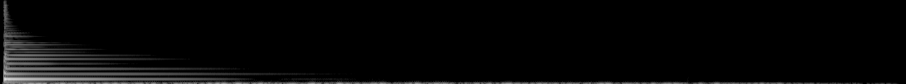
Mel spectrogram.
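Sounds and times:
loud guitar note on the B string: 0.0 - 4.6.

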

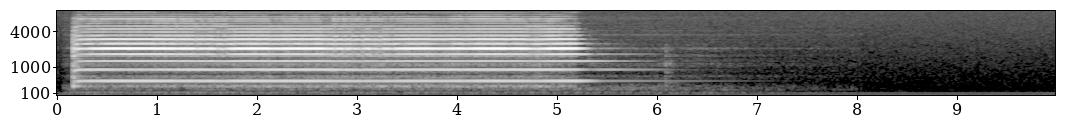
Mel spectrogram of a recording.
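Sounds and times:
violin arco on A string: 0.0 - 5.8.

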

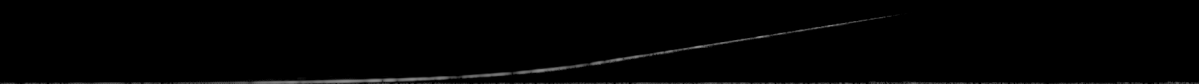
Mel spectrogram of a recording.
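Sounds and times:
exponential sine sweep from 10 Hz to 24 kHz: 2.1 - 9.7.

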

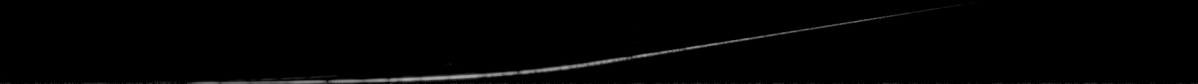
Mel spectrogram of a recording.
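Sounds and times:
exponential sine sweep from 10 Hz to 24 kHz: 2.0 - 9.7.

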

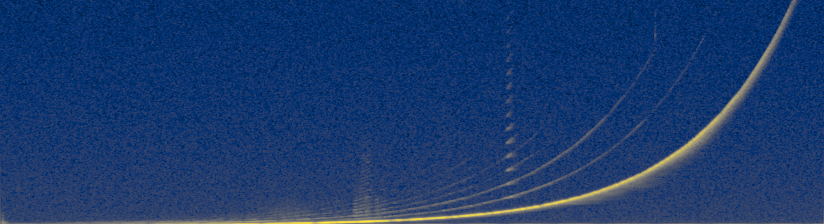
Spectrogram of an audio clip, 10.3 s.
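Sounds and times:
exponential sine sweep from 10 Hz to 24 kHz: 2.0 - 9.6.

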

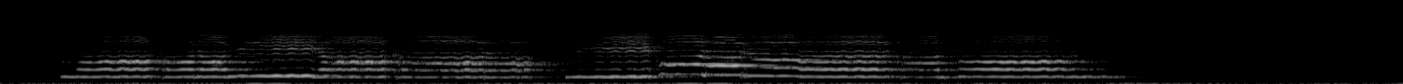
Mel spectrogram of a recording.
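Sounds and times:
soprano singing: 0.6 - 11.3.

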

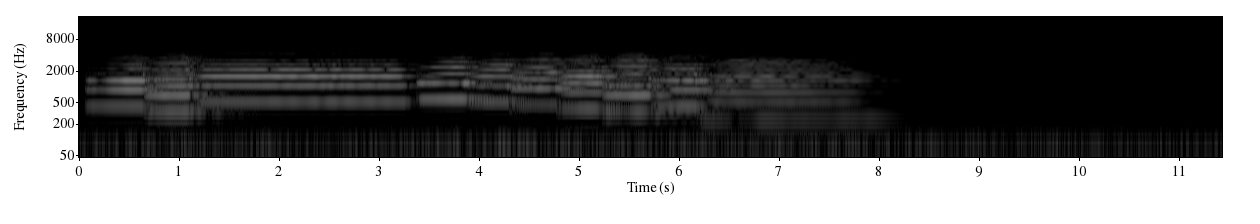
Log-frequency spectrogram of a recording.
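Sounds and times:
trumpet: 0.0 - 8.4.

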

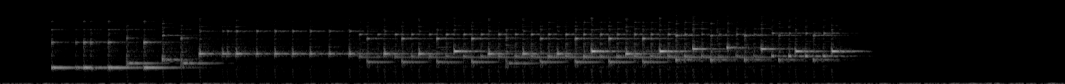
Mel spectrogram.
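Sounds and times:
xylophone: 0.5 - 8.7.

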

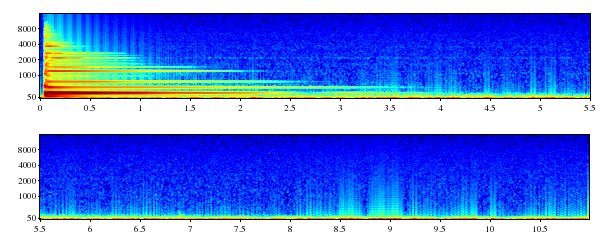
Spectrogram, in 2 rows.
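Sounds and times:
guitar note B3: 0.0 - 1.6.

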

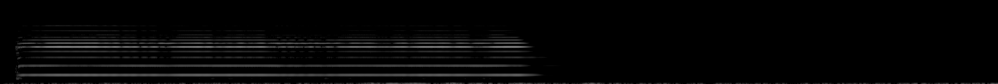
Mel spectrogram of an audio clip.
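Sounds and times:
violin bowed mezzo-forte on the A string, A4 and B4: 0.2 - 5.6.

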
